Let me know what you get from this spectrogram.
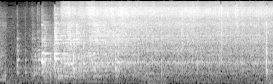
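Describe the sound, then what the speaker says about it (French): Spiny lobsters searing in a hot pan. A loud, steady sizzle starts after a few stirring clatters and continues unbroken, with no voices. "Les langoustes. Donc, on voit que c'est saisi, on baisse le feu."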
